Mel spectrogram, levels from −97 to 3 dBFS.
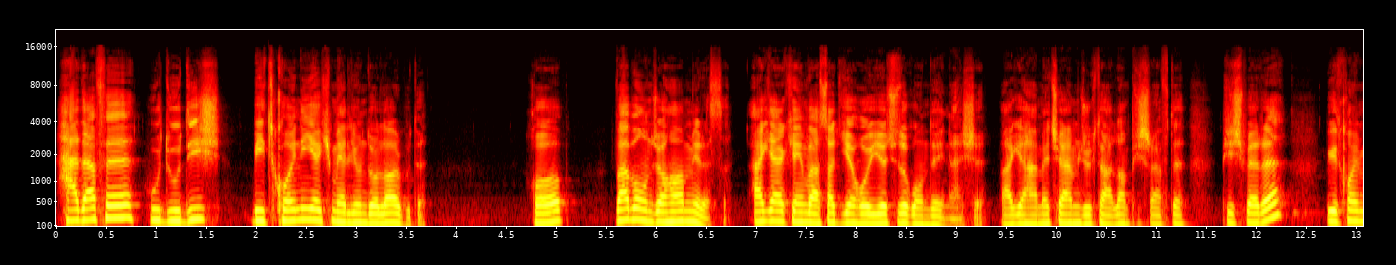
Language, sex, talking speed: Persian, male, 165 wpm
